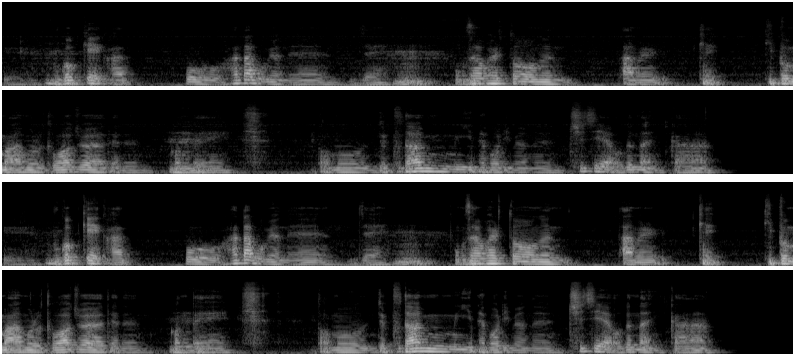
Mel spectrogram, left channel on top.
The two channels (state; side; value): normal; both; correlation 0.40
